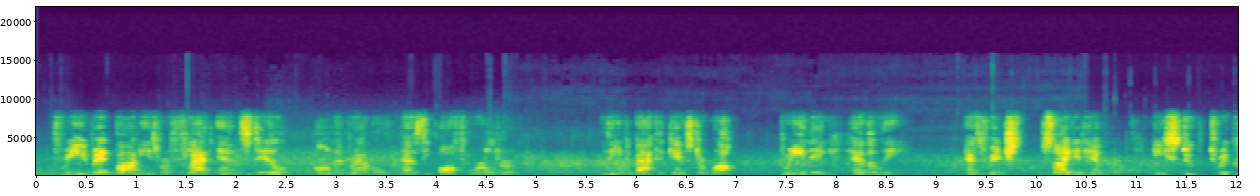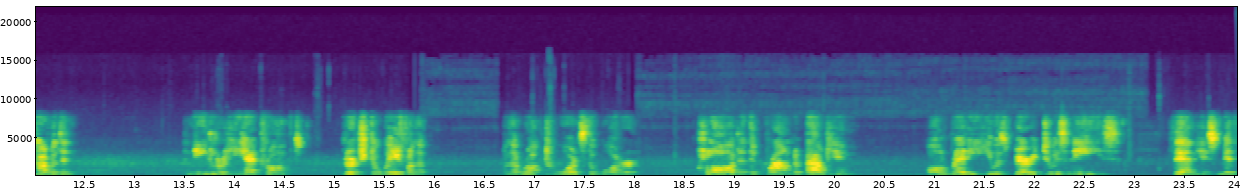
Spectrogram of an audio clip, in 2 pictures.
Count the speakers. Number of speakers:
1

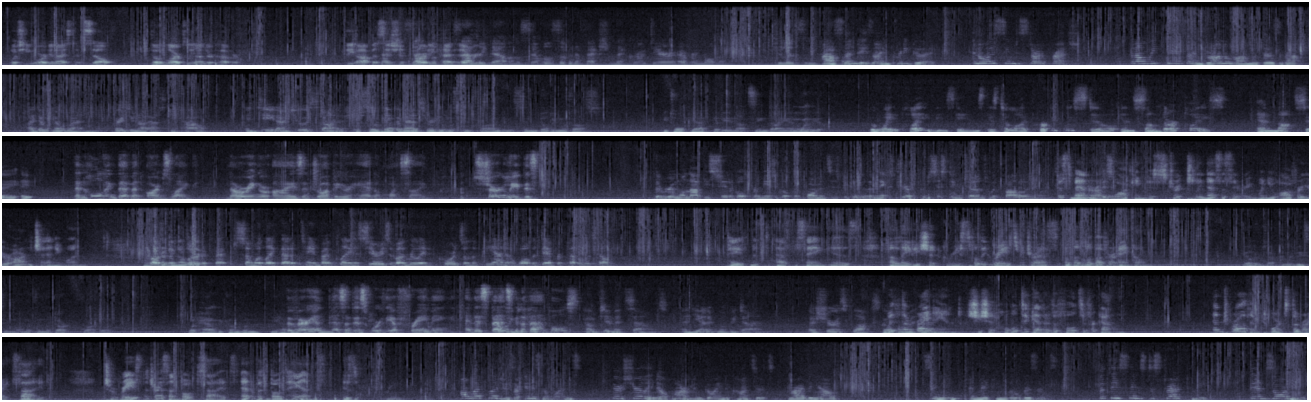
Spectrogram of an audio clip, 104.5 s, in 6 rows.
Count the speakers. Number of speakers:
9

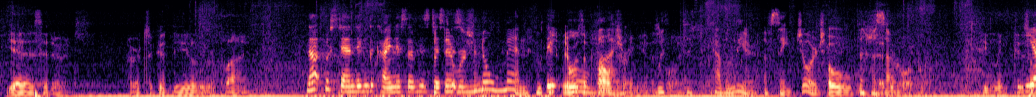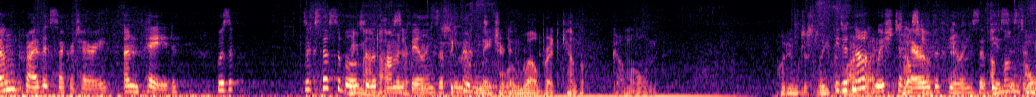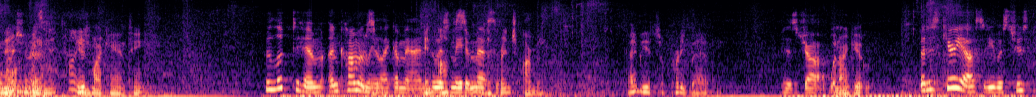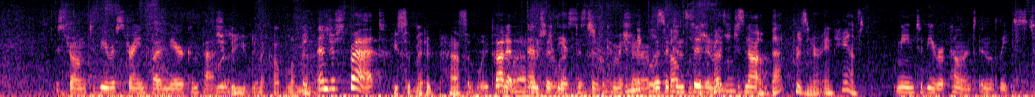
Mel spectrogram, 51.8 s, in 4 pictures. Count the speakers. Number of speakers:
3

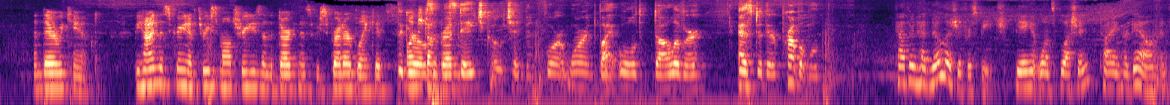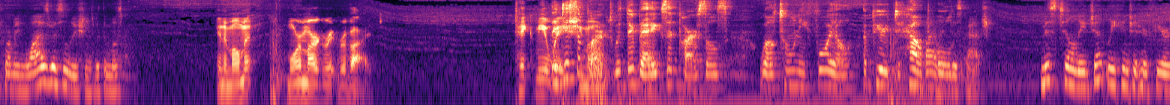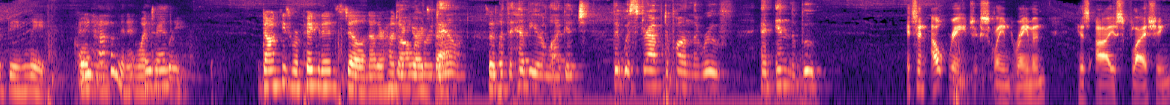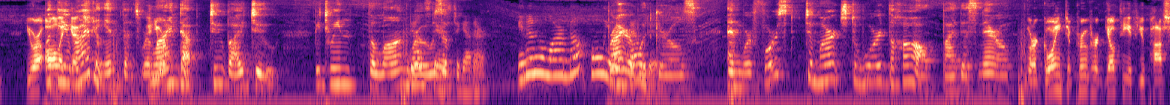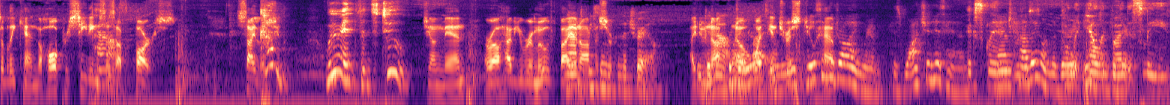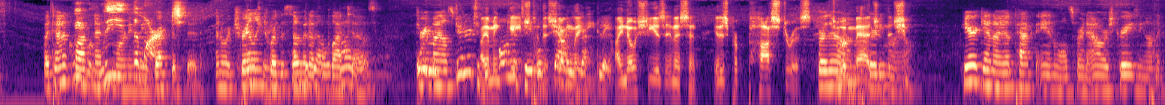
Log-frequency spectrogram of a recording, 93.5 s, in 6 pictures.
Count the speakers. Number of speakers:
4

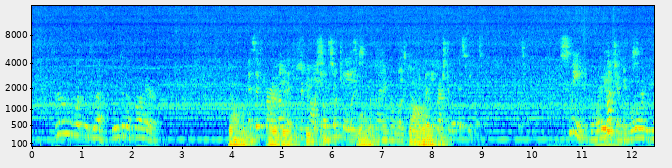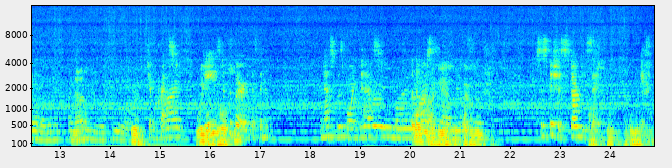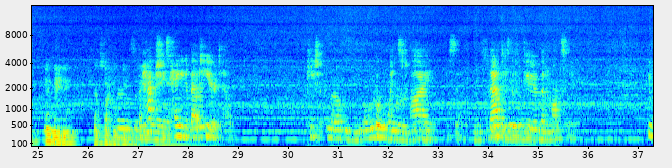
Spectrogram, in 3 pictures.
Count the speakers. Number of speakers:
4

